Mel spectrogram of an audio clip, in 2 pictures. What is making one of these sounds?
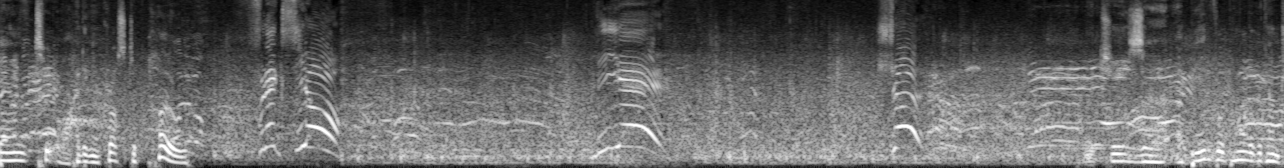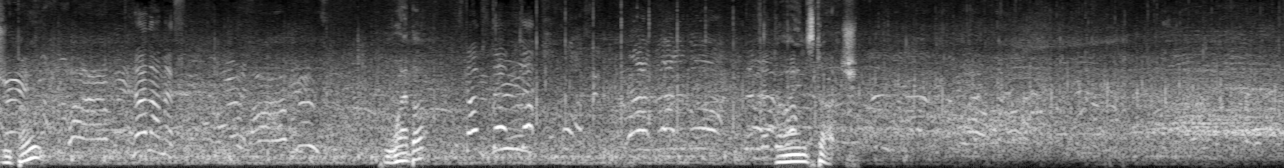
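A large stadium crowd murmurs and cheers steadily in the open air.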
